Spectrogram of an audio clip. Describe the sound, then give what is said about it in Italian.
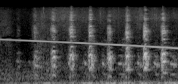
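Chickens clucking in a henhouse in Vivaro, Pordenone, a steady series of short, evenly spaced clucks with a thin tone gliding slowly downward beneath them. “Qui al pollaio di Vivaro, in provincia di Pordenone, le galline si stanno preparando al contrattacco”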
